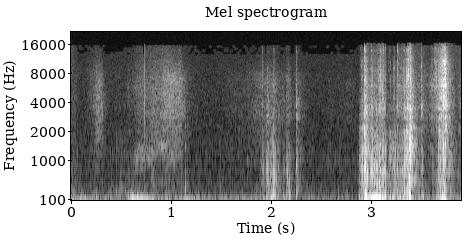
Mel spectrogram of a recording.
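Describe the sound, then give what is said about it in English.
A deck of playing cards is shuffled before a card trick, starting with soft handling and rustling, then a loud, rapid riffle of cards fluttering together near the end, with no talking. “are those shuffled? Yeah, sure.”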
